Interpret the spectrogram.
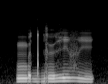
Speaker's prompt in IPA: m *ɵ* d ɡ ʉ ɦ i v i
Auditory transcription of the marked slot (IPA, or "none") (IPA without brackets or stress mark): ɵ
